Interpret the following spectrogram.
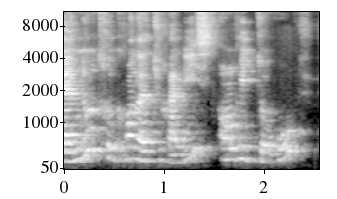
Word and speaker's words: Henri Thoreau: » Et puis, à peu près à la même époque, il y a un autre grand naturaliste, Henri Thoreau, je prononce à la française, Henri Thoreau, qui est l'auteur d'un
